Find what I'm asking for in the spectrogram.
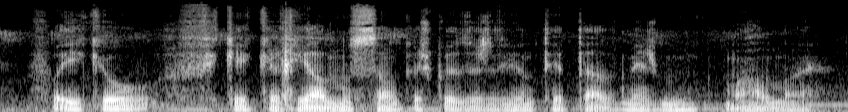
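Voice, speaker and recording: A man with a very deep, low pitch and ordinary pitch variation talks at a fairly quick pace over noticeable background noise. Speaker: firefighter, accident survivor. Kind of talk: interview testimony.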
